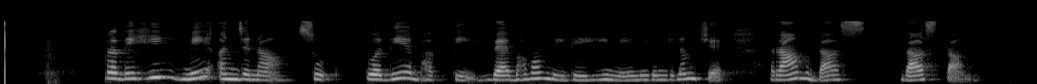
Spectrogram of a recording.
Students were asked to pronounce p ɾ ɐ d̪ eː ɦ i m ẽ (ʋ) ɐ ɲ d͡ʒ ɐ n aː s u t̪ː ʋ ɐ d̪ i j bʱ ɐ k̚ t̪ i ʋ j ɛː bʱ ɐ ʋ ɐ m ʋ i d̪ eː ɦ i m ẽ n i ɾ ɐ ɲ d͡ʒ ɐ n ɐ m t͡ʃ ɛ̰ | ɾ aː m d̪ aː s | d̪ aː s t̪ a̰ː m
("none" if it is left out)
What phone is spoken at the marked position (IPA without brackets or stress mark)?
none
